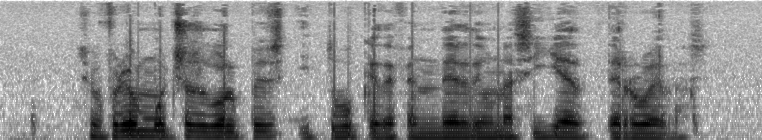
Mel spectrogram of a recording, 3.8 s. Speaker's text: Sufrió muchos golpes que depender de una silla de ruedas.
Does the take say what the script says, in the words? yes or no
no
